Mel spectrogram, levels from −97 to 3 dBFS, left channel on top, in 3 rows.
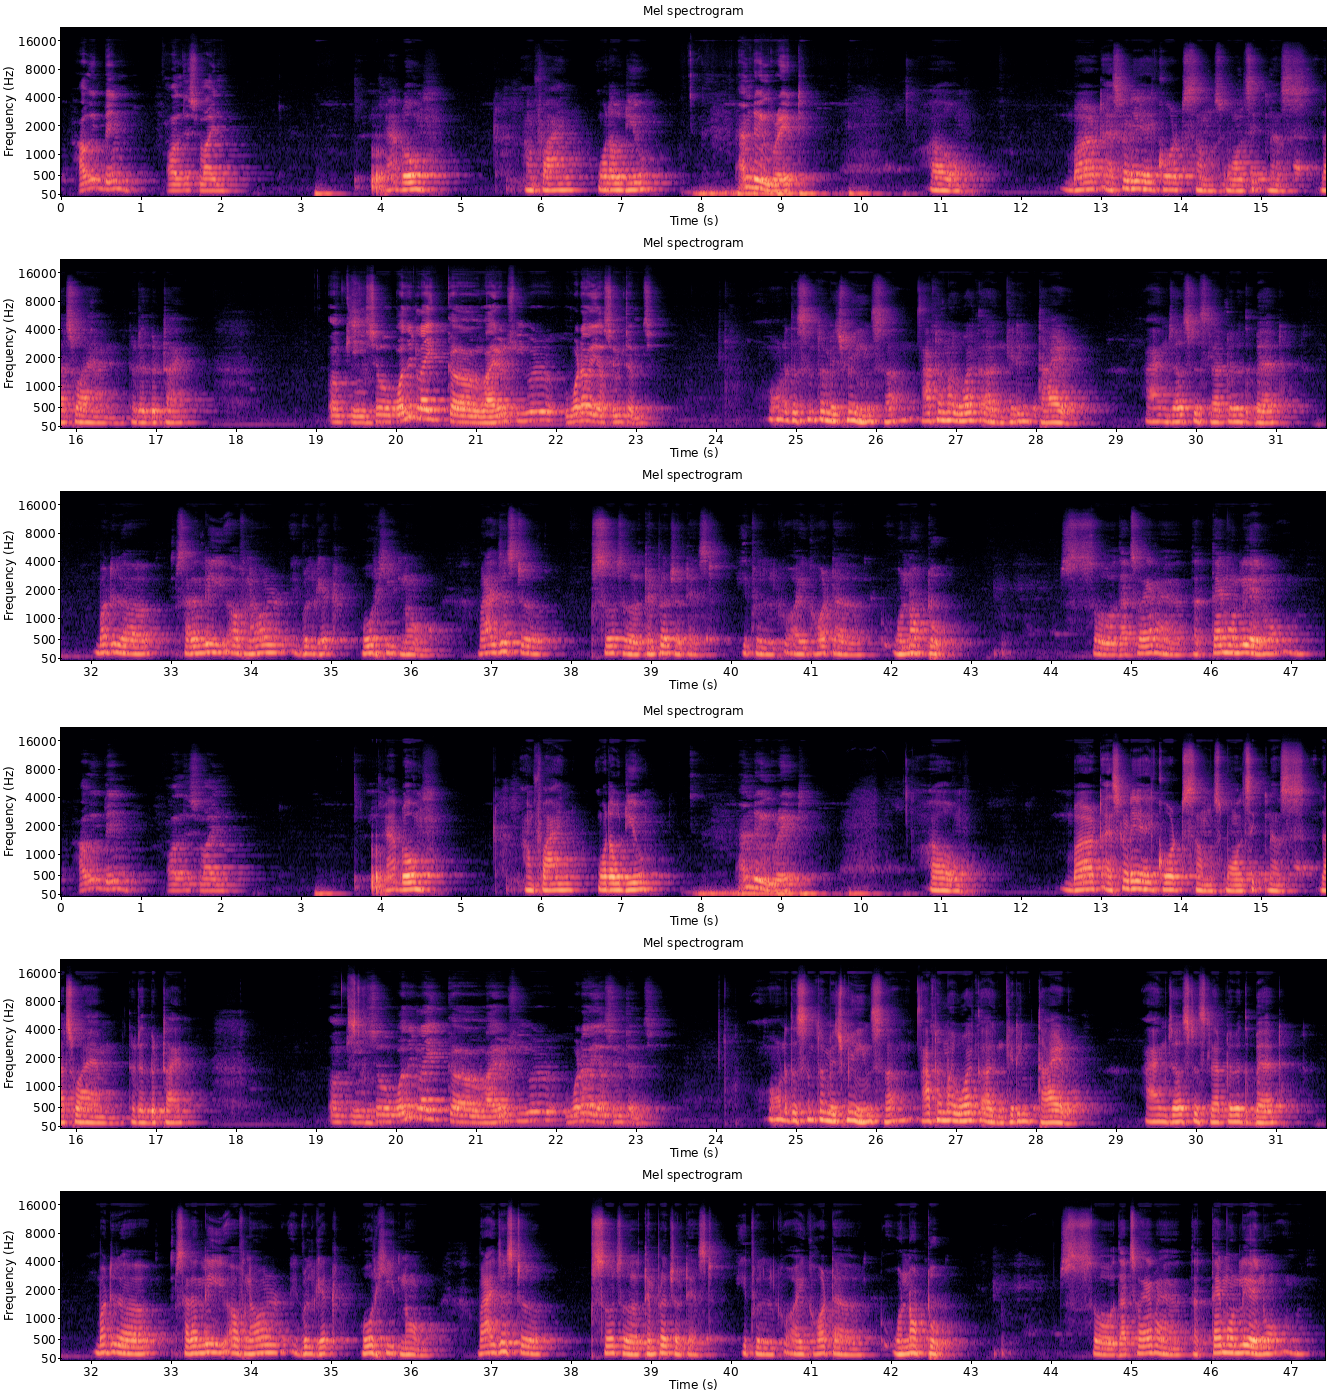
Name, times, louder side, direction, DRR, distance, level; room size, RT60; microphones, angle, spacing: voice 1, 0.2-0.9 1.3-2.1 8.4-9.2 14.5-14.6 14.9-15.0 15.4-15.5 19.2-23.2 34.3-34.4, left 3 dB, 40° left, 6 dB, 0.4 m, -23 dB
voice 2, 3.9-4.7 5.8-6.4 6.7-7.4 10.8-11.3 12.5-17.3 19.4-19.8 24.6-28.5 29.4-31.0 32.0-32.8 33.1-35.1 35.4-36.2 36.8-37.6 38.3-39.7 40.1-41.7 42.0-42.7 44.1-47.2, right 2 dB, 45° right, 6 dB, 0.4 m, -22 dB
4.6 x 3.6 x 3.1 m, 0.88 s
head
